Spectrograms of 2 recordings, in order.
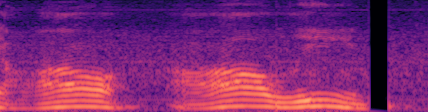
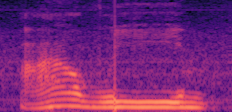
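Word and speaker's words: عظيم: Don't say azim. If the letter preceded or followed by a heavy letter, it's very liable to, by mistake be pronounced like a heavy sound. But no, you have to liberate the letters from each other. If it's light, it should be light.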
